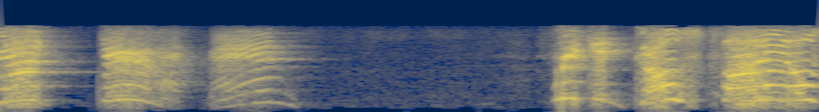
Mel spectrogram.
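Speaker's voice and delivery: high, furious yelling rant.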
